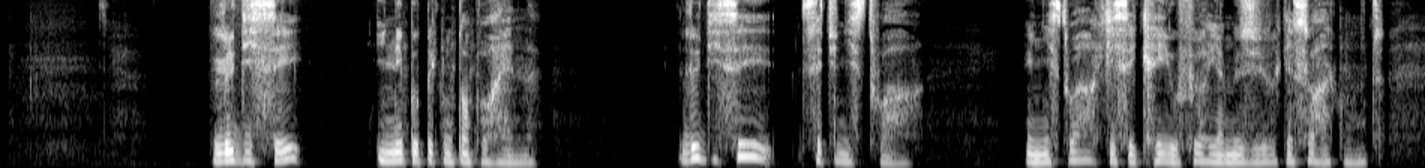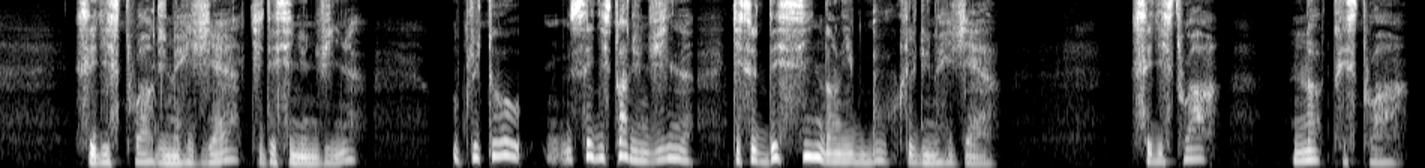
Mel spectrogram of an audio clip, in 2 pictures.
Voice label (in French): voix off teaser; odyssee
